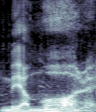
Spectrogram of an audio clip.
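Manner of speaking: deep, seductive Spanish-style voice. Showing the voice that goes with a guitar strum: deep, almost Spanish sexy voice. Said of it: "my attempt at, like, a sexy voice".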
